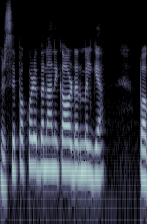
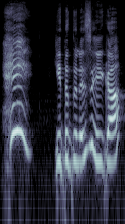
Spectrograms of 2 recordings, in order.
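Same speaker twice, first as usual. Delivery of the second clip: surprised agreement; 6 semitones higher, 5 dB louder than usual. Acted. Priya struck by friend's idea.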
